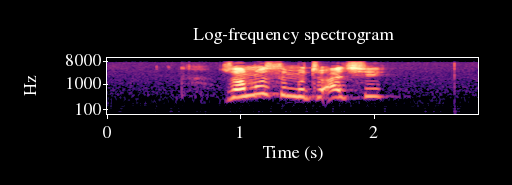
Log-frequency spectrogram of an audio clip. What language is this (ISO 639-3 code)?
ven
